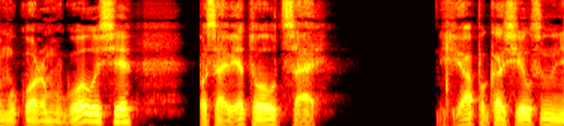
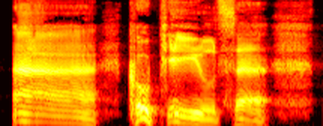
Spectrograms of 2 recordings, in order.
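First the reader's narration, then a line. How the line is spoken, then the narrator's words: Sovereign laughing loudly. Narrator (Russian): захохотал государь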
